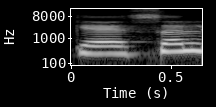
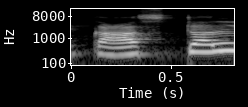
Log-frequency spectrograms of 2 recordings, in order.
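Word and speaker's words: castle: Through the ओल्ड, इसको कैसल या कासल दोनों तरीके से आप प्रोनाउंस कर सकते हैं, कैसल या कासल। तो यहाँ पर जो STLE जब भी साथ में रहता है, STLE, तो यहाँ पर T जो है वो साइलेंट रहता है, जैसे कास्टल नहीं पढ़ेंगे, ठीक है, इसको कासल पढ़ेंगे, या कैस्टल नहीं पढ़ेंगे, कैसल पढ़ेंगे, ठीक है।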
